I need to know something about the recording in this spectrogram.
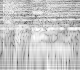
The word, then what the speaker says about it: Cologne: wdr radio Orchestra in Cologne Germany again I apologize if I butchered that that's col or it's cologne it is cologne yeah not right well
